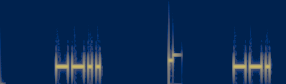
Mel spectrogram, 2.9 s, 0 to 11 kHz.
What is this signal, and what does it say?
Morse code, heard as a keyed tone, about 30 wpm, 700 Hz. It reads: Z G
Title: Single Letter-Number Alt - Rapid-Fire 30wpm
